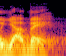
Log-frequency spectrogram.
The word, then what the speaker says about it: Yahvé: que dijo, pueden indagarlo, que los samaritanos pronunciaban el nombre de Dios como Yahvé, y que los judíos solo decían Yah.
